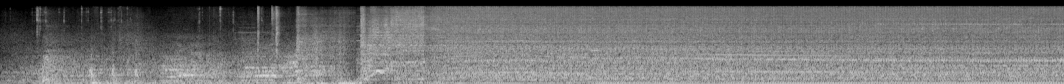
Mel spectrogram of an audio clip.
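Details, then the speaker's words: Car at its 20,000 km service, started after work on noise from the two accessory belts: the starter cranks, then the engine settles into a steady, even idle with no belt squeal or chirp. The noise is gone; normal idle. "definitivamente. Agora sim, o barulho se foi, chefe."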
